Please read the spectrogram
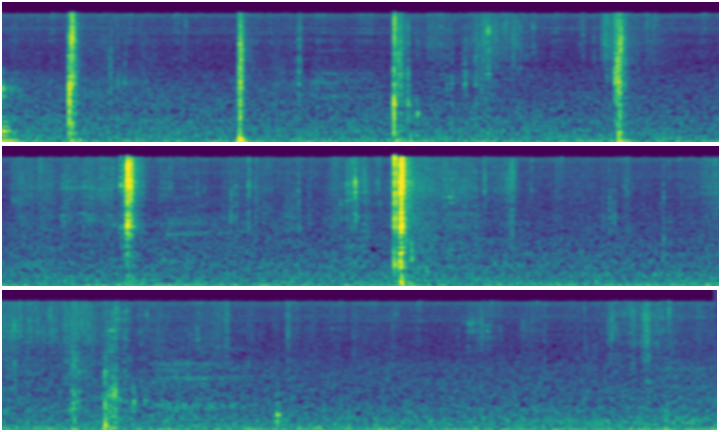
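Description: Pointed wooden digging stick jabbed into stony soil, a series of sharp knocks as it strikes rocks, about one a second in the first half and fewer after, with scraping of dirt and stones between strikes.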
